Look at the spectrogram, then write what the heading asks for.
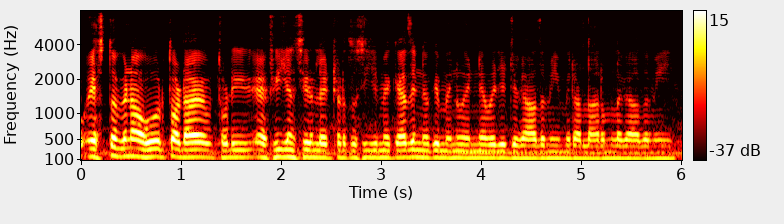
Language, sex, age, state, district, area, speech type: Punjabi, male, 45-60, Punjab, Sangrur, urban, spontaneous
